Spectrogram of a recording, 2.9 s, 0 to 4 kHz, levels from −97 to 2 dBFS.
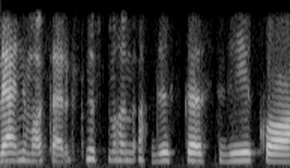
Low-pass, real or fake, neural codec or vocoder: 3.6 kHz; real; none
